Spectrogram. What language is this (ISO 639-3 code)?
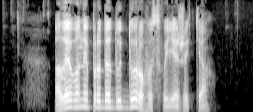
ukr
